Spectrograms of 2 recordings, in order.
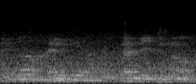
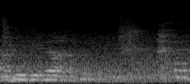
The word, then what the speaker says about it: Henri Dunant: Henri Dunant. Yeah. Please pronounce it in French way. Henri Dunant.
